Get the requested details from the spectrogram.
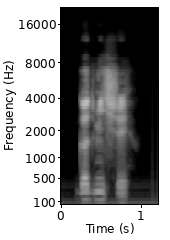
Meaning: dildo, godemiche
- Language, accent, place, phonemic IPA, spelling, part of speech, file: French, France, Lyon, /ɡɔd.mi.ʃɛ/, godemichet, noun, LL-Q150 (fra)-godemichet.wav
